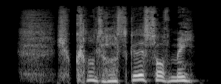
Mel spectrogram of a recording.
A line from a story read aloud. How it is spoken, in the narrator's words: he gasped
